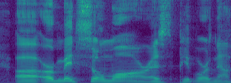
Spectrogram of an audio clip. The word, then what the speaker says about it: Midsommar: I expected Parasite to be a movie like Midsummer, or Midsommar, as people are now saying it's pronounced.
